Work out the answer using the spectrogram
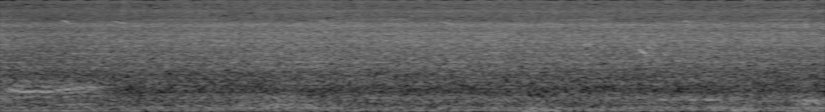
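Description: Wild amanita mushrooms (hed ra-ngok) sizzling in a wok over a low charcoal fire: a steady hiss, with no spatula strikes.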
